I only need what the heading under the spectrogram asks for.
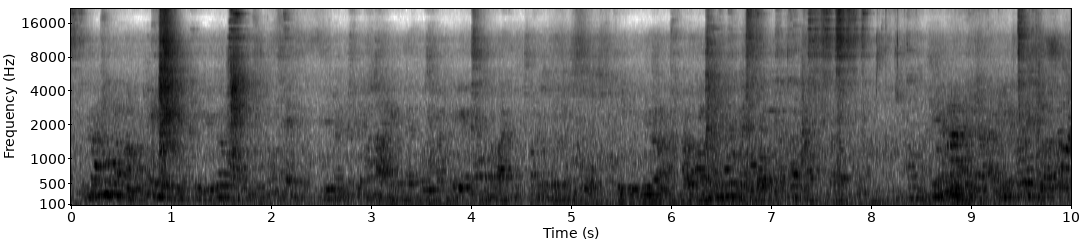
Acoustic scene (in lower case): crowded indoor space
